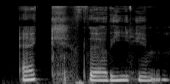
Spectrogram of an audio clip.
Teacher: کیف پر ہمس اور ری باریک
